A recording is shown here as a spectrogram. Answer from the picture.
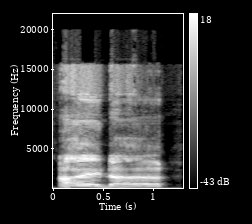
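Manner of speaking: mild flustered stammer. Acted. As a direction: trip over the start like a flustered doctor. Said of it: "he stammered".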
